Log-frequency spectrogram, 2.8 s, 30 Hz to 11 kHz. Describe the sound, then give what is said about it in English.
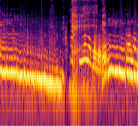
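A voice imitates a cartoonish, old-fashioned 1940s-style snore: a drawn-out droning groan, then a raspy snorting breath that rises into a whistly wheeze and slides back down. “And 1940s snoring.”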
